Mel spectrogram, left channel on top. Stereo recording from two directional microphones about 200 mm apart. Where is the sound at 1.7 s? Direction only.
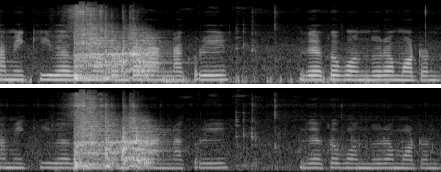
25° left (ahead or behind).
